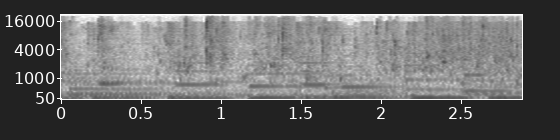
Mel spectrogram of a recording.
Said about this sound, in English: Step 1. Wash with water.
